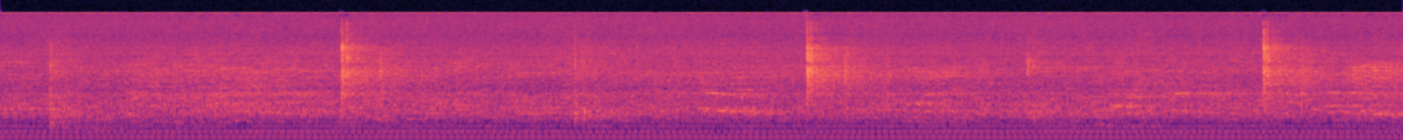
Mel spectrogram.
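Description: Jai-alai pelota cracking against the front wall during a rally, three sharp strikes about three and a half seconds apart, each with a short echo, with fainter knocks between them.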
